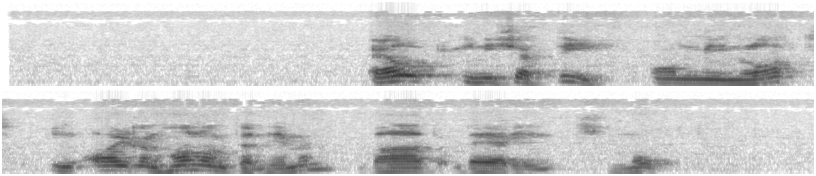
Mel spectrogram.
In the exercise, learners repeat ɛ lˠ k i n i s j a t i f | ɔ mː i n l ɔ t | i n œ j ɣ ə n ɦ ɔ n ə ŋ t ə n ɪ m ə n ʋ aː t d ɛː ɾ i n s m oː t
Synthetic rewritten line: ɛ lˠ k i n i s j a t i f | ɔ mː i n l ɔ t | i n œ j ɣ ə n ɦ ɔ n ə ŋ t ə n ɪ m ə n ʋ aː t d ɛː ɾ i n s m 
